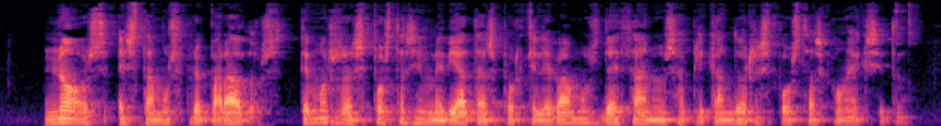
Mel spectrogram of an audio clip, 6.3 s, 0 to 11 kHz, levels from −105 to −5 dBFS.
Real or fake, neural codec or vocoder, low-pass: real; none; 9.9 kHz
